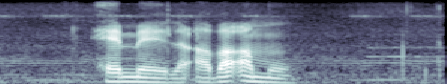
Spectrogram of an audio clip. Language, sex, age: Southern Sotho, male, 24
